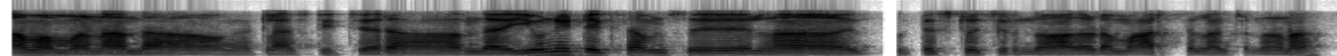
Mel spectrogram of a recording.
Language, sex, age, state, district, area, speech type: Tamil, male, 18-30, Tamil Nadu, Thoothukudi, rural, conversation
